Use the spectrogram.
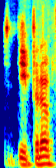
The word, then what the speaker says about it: Dnipro: conflict, and you would see east of the Dnipro River. Am I pronouncing that correctly, Anthony?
